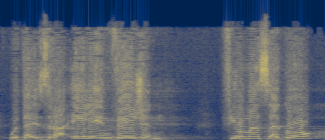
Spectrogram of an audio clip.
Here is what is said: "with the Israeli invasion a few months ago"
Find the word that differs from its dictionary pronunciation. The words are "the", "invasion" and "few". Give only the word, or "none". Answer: none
